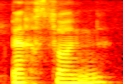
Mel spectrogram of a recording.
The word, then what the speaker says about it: personne: On ne dit pas personne, non, juste personne.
